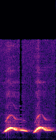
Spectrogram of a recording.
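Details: Two short, high, rising-falling whistles in quick succession; a repetitive whistling vocal tic in a person with Tourette syndrome.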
